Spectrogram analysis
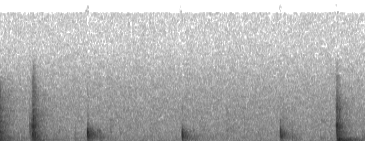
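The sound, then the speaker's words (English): A library door being opened: five sharp knocking clicks and thumps of the latch and handle, spaced unevenly over a few seconds, with no voices. “This must be the library. Try the door”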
